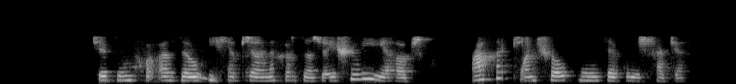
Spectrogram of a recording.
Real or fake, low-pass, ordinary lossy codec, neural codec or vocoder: fake; 3.6 kHz; AAC, 32 kbps; codec, 16 kHz, 1 kbps, X-Codec, HuBERT features, trained on general audio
